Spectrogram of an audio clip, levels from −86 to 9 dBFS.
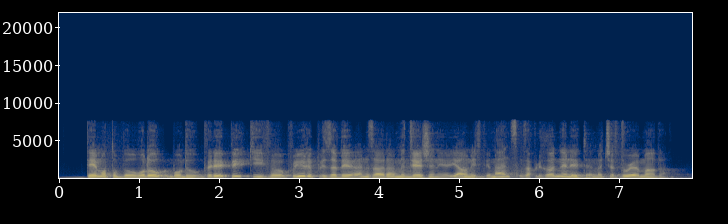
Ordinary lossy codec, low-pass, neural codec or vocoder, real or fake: none; none; codec, 16 kHz, 0.5 kbps, X-Codec, HuBERT features, trained on balanced general audio; fake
